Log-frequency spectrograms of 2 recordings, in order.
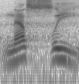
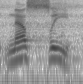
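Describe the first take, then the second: Both takes have the same delivery.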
